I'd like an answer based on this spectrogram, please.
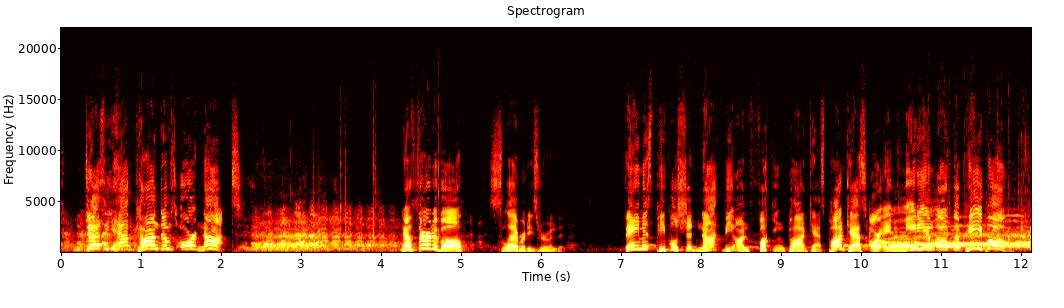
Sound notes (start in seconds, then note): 2.2 audience laughs; 3.2 scattered applause; 11.9 audience cheers and applauds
